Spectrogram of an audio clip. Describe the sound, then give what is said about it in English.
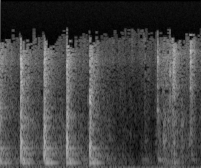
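Knocking on a door: four firm, evenly spaced knocks, then a short pause and a few lighter raps. The sound is dull and muffled, with no talking. “I think I'll knock on the door.”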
